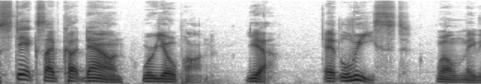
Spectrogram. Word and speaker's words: yaupon: Yaupon. And we still don't know how to spell that, but Yaupon. Look it up. So I say yaupon, you say something different. Yaupon. Yaupon. Yaupon. Yapon.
